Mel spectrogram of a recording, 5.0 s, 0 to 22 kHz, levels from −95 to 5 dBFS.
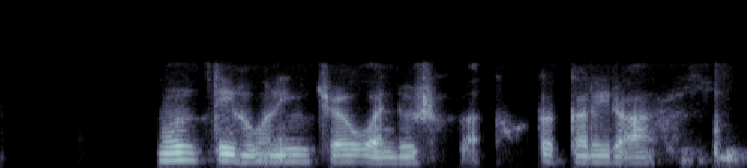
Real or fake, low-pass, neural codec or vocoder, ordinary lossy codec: fake; 5.4 kHz; codec, 24 kHz, 0.9 kbps, WavTokenizer, medium speech release version 1; Opus, 24 kbps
